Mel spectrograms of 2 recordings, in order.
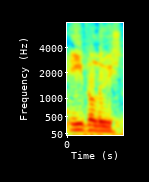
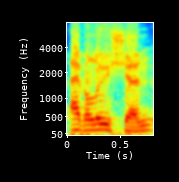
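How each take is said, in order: First: It is said with a British pronunciation. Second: It is said with an American pronunciation. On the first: "as we call it here in Britain" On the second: "the American pronunciation"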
